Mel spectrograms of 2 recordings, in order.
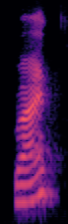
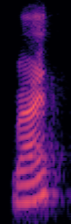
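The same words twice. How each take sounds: Both takes have the same delivery.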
